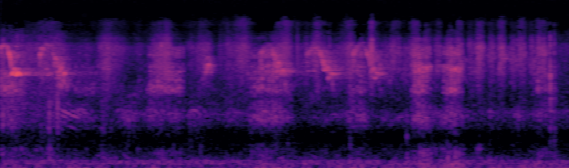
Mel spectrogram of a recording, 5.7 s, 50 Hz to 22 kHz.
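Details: Stray cat relaxing on a bench, purring with pleasure while being stroked, filmed on a GoPro HERO8: a steady low rumbling purr with gentle swells, plus faint high chirps in the background.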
